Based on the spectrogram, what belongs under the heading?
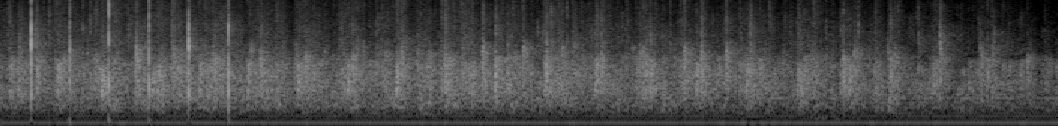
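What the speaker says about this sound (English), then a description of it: "I want to give him a round of applause for that." A crowd at an awards ceremony gives a round of applause, dense steady clapping with a few sharp nearby claps, fairly faint and fading slightly toward the end.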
